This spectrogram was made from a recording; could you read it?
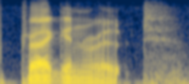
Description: (drăgən-rt, -rt)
